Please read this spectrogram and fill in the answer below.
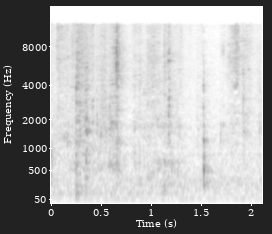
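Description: Cardboard packaging being handled: a sleeve sliding off a small box, with faint rubbing and scraping and a few light taps.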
